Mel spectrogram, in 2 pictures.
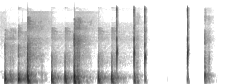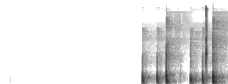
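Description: A pickaxe chips at stone with quick, dull knocks.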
